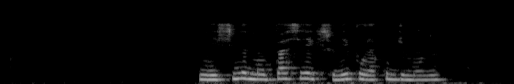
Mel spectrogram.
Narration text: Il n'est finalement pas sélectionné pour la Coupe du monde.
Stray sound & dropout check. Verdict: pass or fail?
pass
